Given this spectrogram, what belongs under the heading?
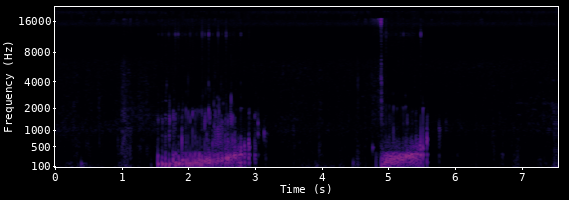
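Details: Hunger stomach rumbling (borborygmi) on a starving stomach: two long, low gurgling growls with faint bubbling between; a normal finding.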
